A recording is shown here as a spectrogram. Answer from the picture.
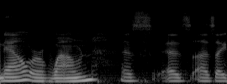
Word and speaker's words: WOWN: Yeah, WOWN rhymes with town and down.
